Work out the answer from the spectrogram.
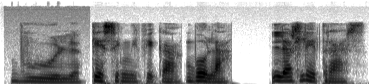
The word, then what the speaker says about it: boule: Las letras O, U se pronuncian como un U español. Por ejemplo, boule, que significa bola.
